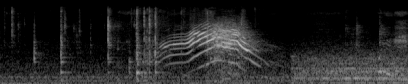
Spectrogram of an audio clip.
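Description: A single meow, rising and then falling in pitch, about two seconds in, with a few faint clicks before it.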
